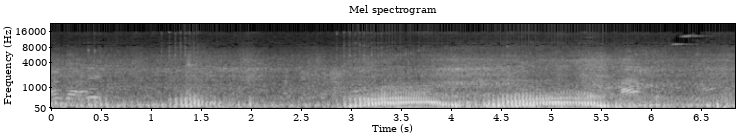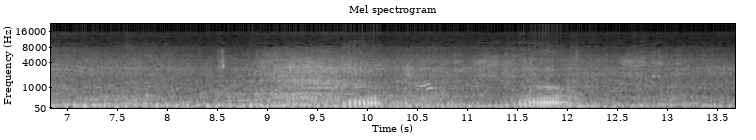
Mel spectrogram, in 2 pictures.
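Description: A crowd of men and women chatters in the background outdoors.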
